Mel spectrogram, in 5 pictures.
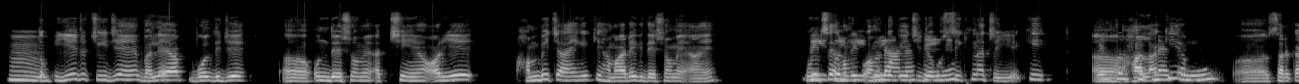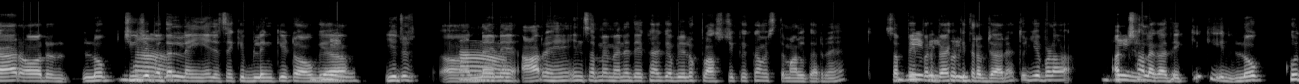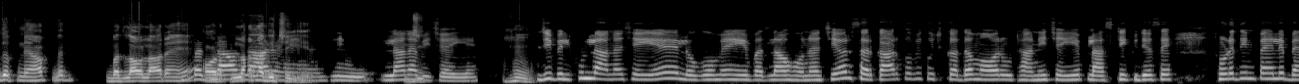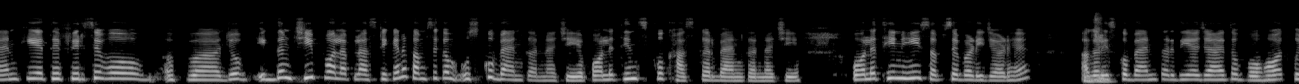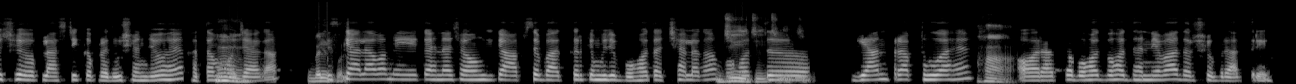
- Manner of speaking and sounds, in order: static; distorted speech; in English: "प्लास्टिक"; other background noise; in English: "पेपर बैग"; in English: "बैन"; in English: "चीप"; in English: "बैन"; in English: "पॉलीथींस"; in English: "बैन"; in English: "बैन"
- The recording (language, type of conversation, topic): Hindi, unstructured, प्लास्टिक प्रदूषण से प्रकृति को कितना नुकसान होता है?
